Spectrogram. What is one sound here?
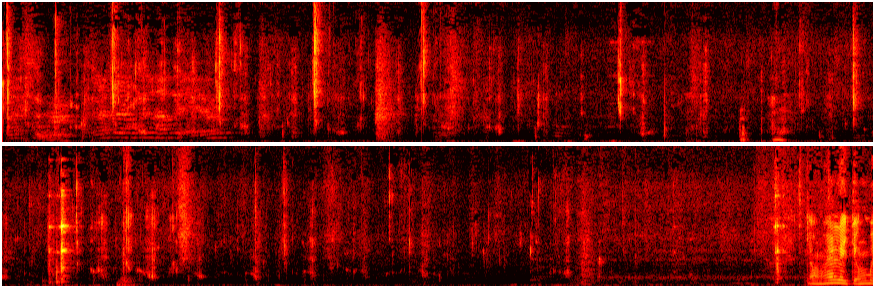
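A young woman chews and smacks her food loudly, close to the microphone.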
